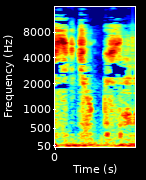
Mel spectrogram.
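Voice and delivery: quiet whispered voice.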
